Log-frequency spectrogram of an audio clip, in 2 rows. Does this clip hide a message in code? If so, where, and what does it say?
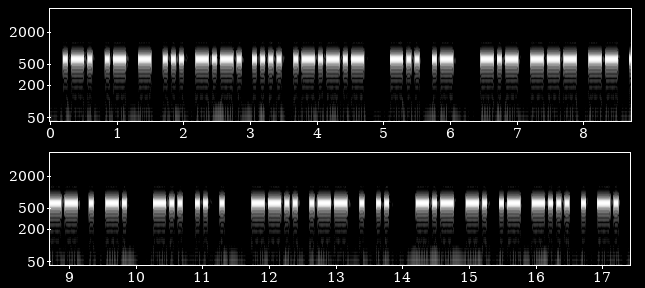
Yes: Morse code from 0.2 to 17.2 s, heard as a keyed tone, about 20 wpm, 630 Hz. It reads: RATSCH. DA KOMMEN DIE ZWEI KNABEN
